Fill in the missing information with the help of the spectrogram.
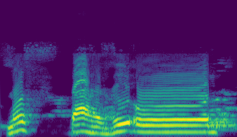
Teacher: یہ سین کو پڑھتے ہوئے سیٹی کی آواز آنی چاہیے.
